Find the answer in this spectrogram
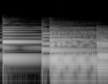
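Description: Software piano playing back from a piano roll: a single held note, a brief second note, then about a second in a full, low chord that rings on.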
